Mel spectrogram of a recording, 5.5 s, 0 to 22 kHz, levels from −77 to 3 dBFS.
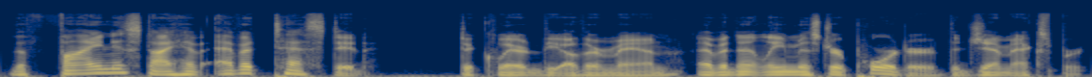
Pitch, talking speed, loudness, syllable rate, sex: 95 Hz, 175 wpm, -20 LUFS, 5.6 syllables/s, male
